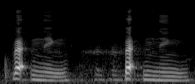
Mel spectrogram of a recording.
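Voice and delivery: fattening with the T caught in the throat; fattening: glottal catch, then N and ing; glottal stop. Shown as a demonstration. Teacher drills fattening for class, T as glottal stop. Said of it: "usually a glottal stop".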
